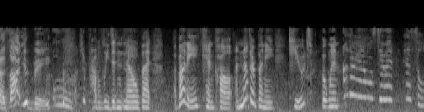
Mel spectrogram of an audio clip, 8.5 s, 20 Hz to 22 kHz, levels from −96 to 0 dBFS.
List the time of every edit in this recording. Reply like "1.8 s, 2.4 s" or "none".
1.5 s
